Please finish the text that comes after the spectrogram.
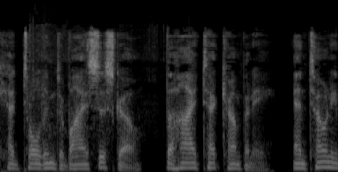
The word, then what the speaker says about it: Cisco: told him to buy cisco the high-tech company and tony bought cisco the food distribution company both stocks are pronounced exactly the same while cisco crashed cisco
